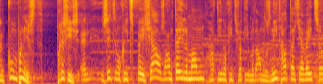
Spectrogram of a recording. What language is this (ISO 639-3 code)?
nld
